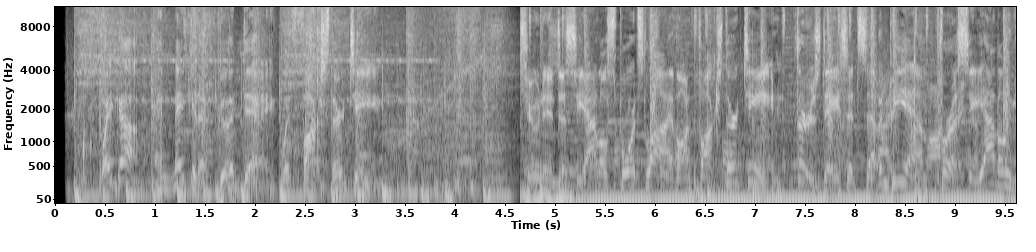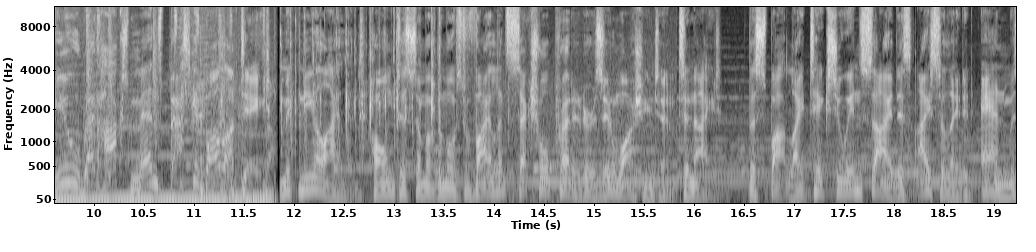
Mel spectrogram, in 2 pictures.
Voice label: english american others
